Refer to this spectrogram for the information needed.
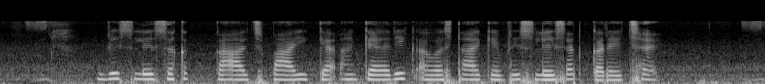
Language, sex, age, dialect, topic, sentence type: Maithili, female, 18-24, Bajjika, banking, statement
